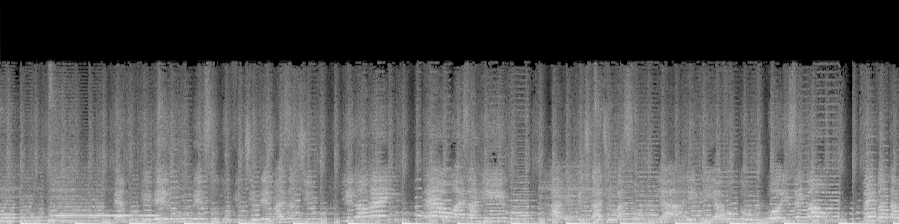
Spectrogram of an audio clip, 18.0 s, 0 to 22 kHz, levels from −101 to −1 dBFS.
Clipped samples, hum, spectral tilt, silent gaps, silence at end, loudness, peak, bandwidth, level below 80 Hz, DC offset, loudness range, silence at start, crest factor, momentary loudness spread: under 0.1%; none; -5 dB/octave; none; 0 s; -16 LUFS; -4 dBFS; 15.5 kHz; -18 dBFS; under 0.1%; 1 LU; 0 s; 10 dB; 4 LU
